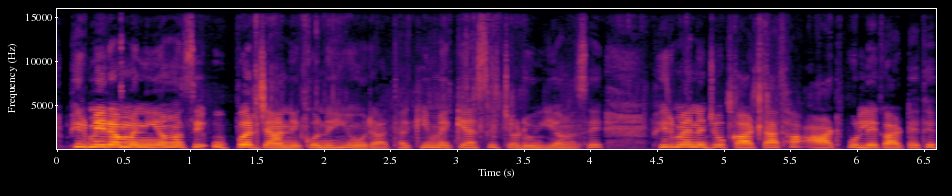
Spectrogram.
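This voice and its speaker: Casting: chatty village vlogger, woman, slightly high voice, a bit throaty from a sore throat, phone held outdoors. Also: no echo. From Himachal Pradesh, India. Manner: chatty, talks straight to viewers. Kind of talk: casual walk-along vlog talk. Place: outdoors on a steep grassy hillside.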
